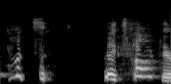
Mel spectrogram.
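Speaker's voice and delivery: high-pitched laughing plea to listen; laughing through it. Real, not acted. Laughing to friends mid-story. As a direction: laughs while pushing on with the story.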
